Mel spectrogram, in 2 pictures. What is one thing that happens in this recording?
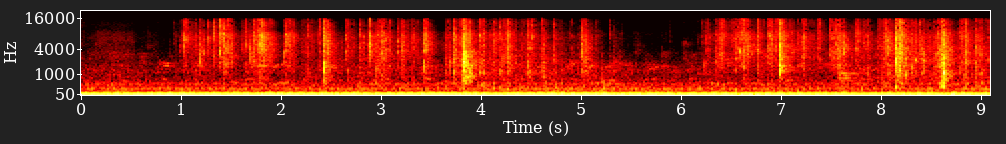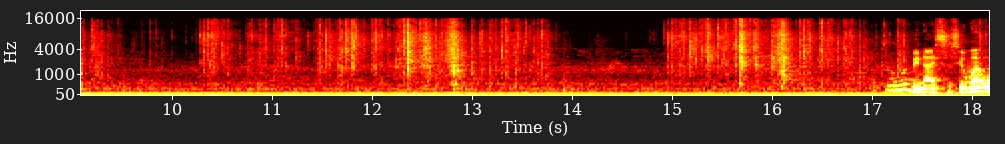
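Foil card wrappers crinkle and tear in someone's hands.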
